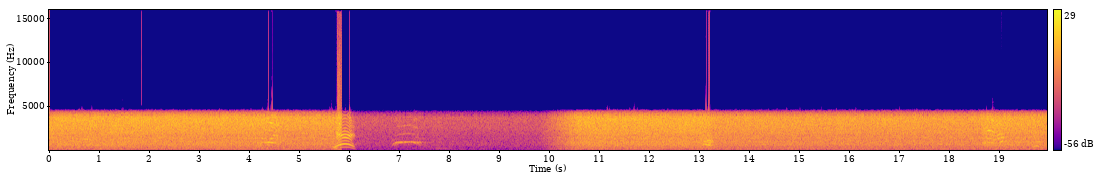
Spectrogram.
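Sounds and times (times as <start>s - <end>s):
waterfall rushing into pool: 0.0s - 19.9s
short human calls: 6.8s - 7.6s.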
